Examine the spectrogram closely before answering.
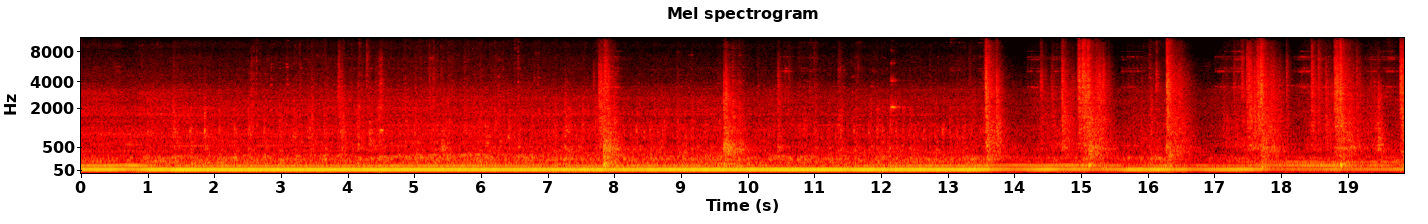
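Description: Diesel engine running steadily at idle. Sharp metal clanks and knocks come over it twice in the middle and several times near the end, as the steel dump bed is worked on.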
